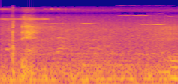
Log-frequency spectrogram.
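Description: Road traffic: cars driving past close by, a steady hum of engines and tyres on the street.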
